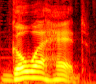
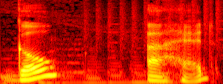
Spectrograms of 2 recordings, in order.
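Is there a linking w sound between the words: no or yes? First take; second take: yes; no. First: The two words are joined by a linking w. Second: The two words are said separately, without a linking w. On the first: "Together, naturally, when we speak naturally, we would say" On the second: "So the two words are"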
